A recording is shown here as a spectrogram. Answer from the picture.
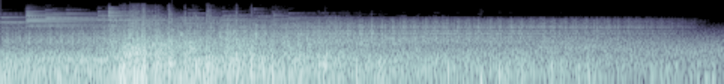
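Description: Dramatic opening sound effect: a dense rumble with high ringing chime tones, a sudden boom about a second in, then a long fade that is quietest near the end.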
